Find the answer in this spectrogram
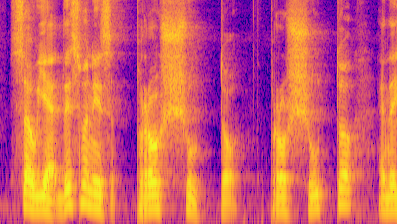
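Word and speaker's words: prosciutto: can add to this the intensity of the sh sound the sh depends on where you're from in Italy in the sense that the further south you go the stronger that one becomes even mine is a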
